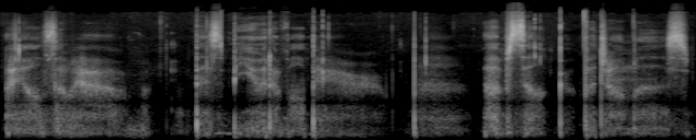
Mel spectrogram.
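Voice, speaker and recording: A woman whispering a soothing ASMR roleplay as a gentle, whimsical sleep witch, speaking breathily and deliberately with pauses between short phrases. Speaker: ASMR performer playing a bedtime witch.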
